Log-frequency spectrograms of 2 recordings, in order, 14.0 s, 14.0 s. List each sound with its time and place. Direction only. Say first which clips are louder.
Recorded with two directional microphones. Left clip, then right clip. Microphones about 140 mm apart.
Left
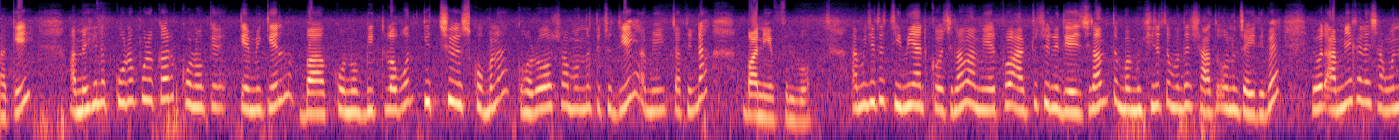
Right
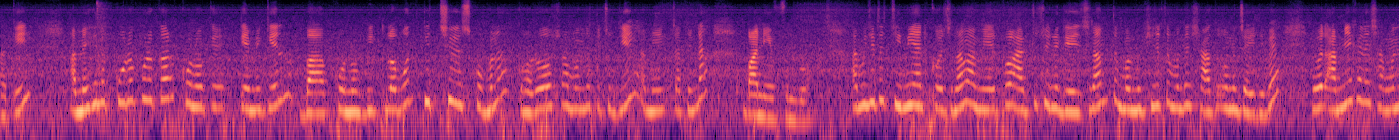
0.7 s speech: left 8 dB; 40° left (ahead or behind)
8.5 s speech: left 9 dB; 40° left (ahead or behind)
